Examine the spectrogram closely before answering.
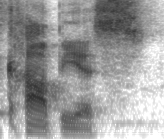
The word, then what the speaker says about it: copyists: on my nerves okay copyists how to pronounce this here it is compies so it's it so it is copyists kitkat mama got sick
